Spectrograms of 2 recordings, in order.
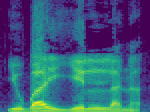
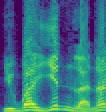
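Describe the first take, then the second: First: YUBAYYIL-LANA with long doubled L; N merged into L. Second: YUBAYYIN with a clear N before LANA; written form with N. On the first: Teacher showing the reading, YUBAYYIN turned to YUBAYYIL. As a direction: drop the N of YUBAYYIN, hold an L into LANA. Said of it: "N-nya hilang". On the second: Teacher showing the spelling, YUBAYYIN with its N. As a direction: sound the N, then say LANA. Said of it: "Ditulisnya kan pakai laten yubayyin". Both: Shown as a demonstration.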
